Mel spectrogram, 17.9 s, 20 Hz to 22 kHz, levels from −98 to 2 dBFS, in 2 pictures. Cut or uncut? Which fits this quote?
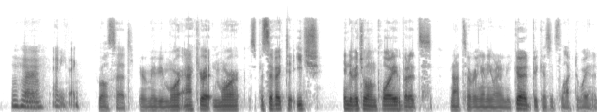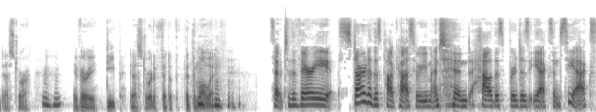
uncut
